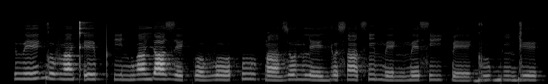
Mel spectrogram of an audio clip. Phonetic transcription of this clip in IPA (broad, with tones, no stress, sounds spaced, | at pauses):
β eː˨˦ ɡ ʊ˨ v ã˨ kʼ eː˨ pʰ i˨ n w ã˦ j a˦ z e˨ k o˨ v oː˨ h uː˦˨ k͡p ã˨ z o˦ n l eː˨ j ʊ˦ s ã˦ s ĩ˦ m eː˨ ŋ m e˦ s iː˦ k͡p eː˨ ɡ uː˦ b ĩ˦ ɡ ɪ˦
